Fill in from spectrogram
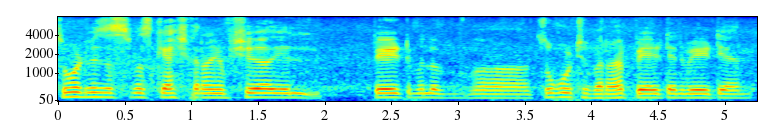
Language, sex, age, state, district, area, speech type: Kashmiri, male, 18-30, Jammu and Kashmir, Ganderbal, rural, spontaneous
